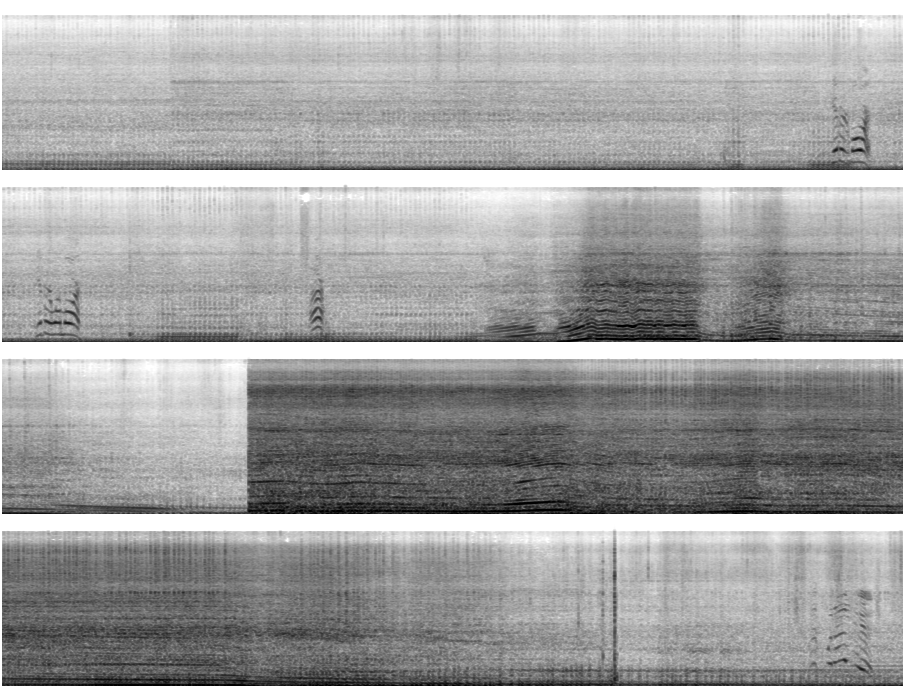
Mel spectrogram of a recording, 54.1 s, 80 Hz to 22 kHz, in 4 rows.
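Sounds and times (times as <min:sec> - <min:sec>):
snowmobile engine revving: 0:11.9 - 0:14.8, 0:15.4 - 0:19.4, 0:20.0 - 0:29.6, 0:30.7 - 0:54.0.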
